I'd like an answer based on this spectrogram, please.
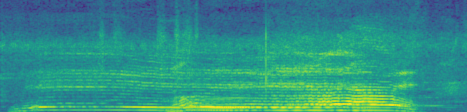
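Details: Pair of cats in a fight let out a sustained moaning yowl, a dip and quick rise near the middle, then a long level wail that drops off at the end.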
